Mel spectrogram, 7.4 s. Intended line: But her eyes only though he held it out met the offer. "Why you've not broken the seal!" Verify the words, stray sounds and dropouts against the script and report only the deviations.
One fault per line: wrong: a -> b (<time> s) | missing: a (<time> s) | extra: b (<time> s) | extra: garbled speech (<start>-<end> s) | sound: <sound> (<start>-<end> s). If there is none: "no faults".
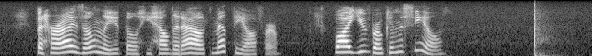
missing: not (4.6 s)
sound: thud (6.7-7.1 s)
